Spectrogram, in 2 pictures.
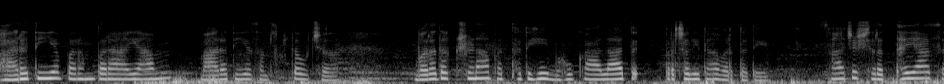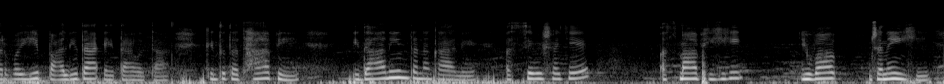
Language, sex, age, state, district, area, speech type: Sanskrit, female, 18-30, Maharashtra, Thane, urban, spontaneous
